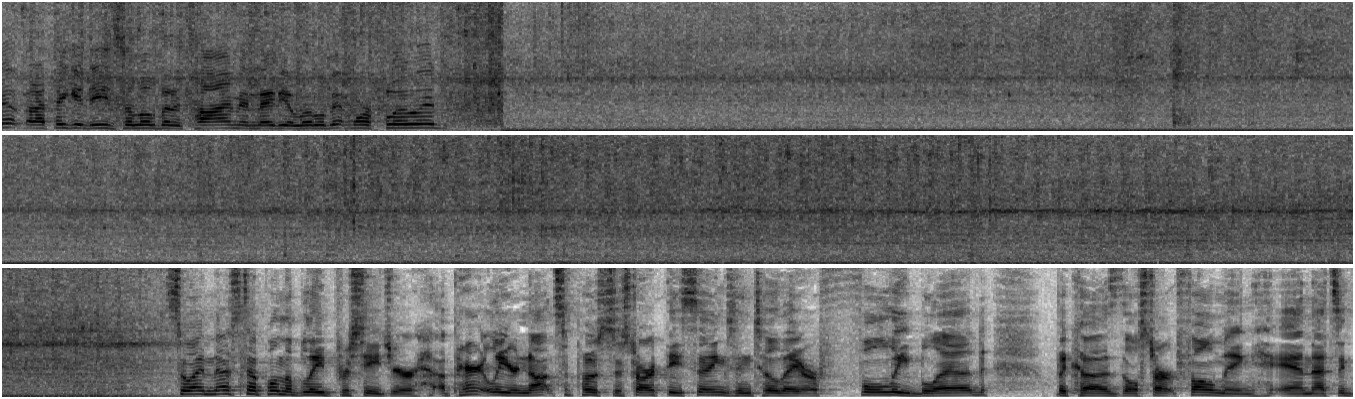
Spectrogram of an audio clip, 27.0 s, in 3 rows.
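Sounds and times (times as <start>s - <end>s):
car engine idling: 0.0s - 20.9s.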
